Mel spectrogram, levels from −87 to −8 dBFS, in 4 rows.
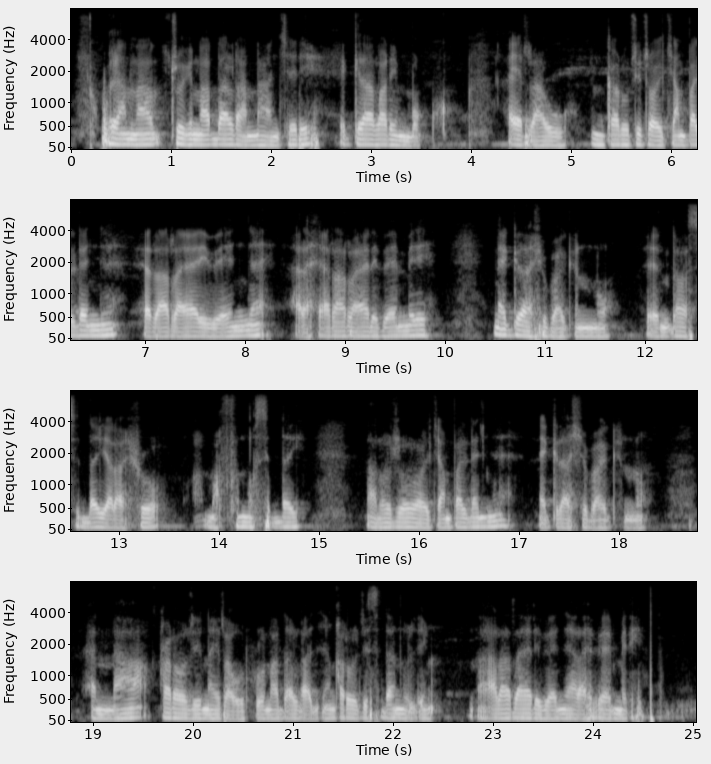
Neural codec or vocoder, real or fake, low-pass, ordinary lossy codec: none; real; 7.2 kHz; none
